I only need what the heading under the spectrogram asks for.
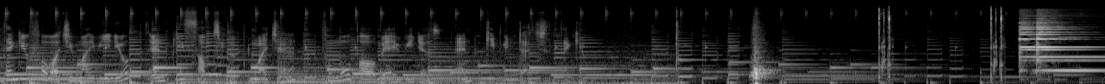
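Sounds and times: mouse clicks: 0:09.9 - 0:10.2
bright bell chime: 0:10.2 - 0:11.0.

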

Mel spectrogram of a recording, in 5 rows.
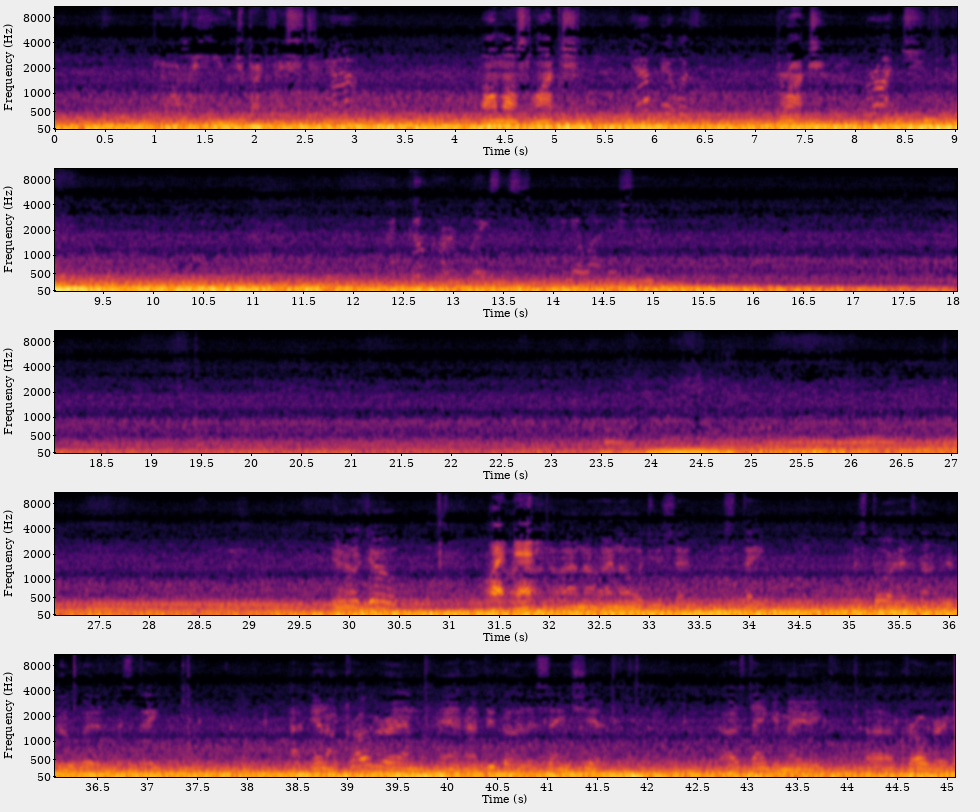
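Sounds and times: car engine and road rumble: 0:00.0 - 0:45.0.

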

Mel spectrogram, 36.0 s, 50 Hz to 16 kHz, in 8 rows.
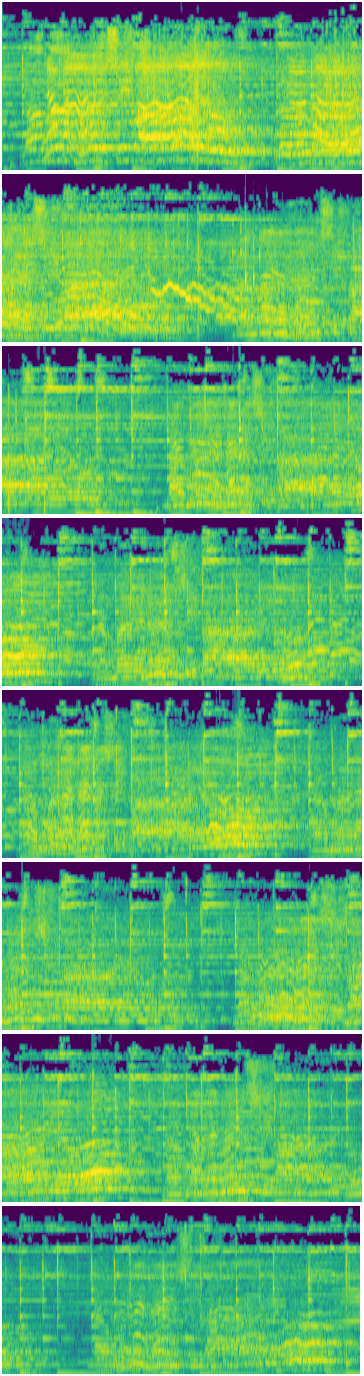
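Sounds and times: chanted mantra singing: 0:00.0 - 0:35.9.

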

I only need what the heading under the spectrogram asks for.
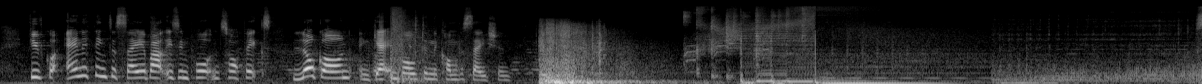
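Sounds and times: helicopter engine and rotor drone: 0:09.8 - 0:12.0.

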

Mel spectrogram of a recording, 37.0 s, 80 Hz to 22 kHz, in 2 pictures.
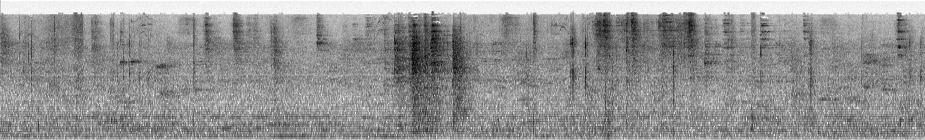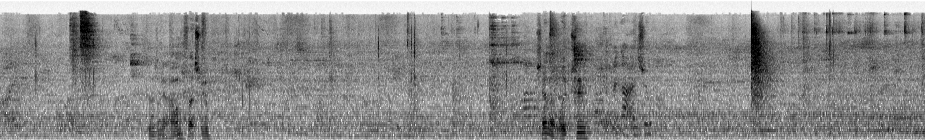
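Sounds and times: steady low hum: 0:00.0 - 0:29.2
faint voices: 0:09.2 - 0:37.0.

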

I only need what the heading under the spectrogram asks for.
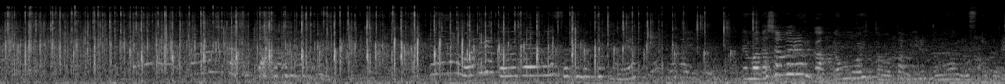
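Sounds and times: audience applause: 0:00.0 - 0:07.4.

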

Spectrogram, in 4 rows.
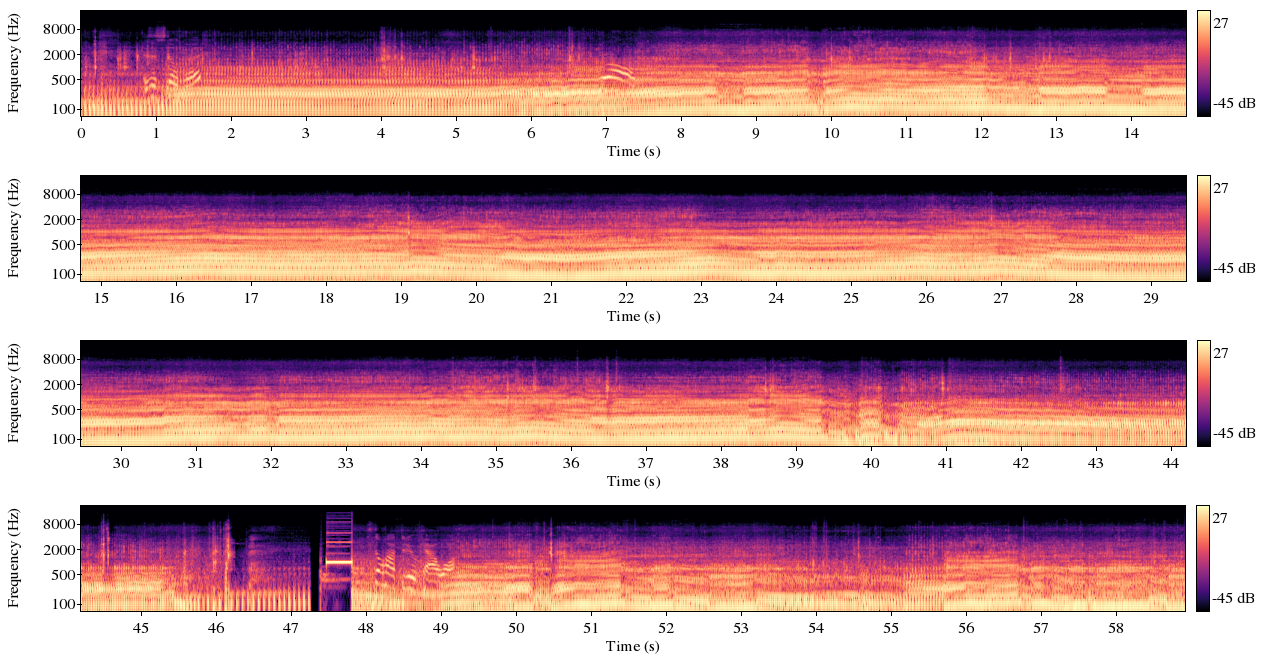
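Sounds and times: quad bike engine revving: 0:00.0 - 0:58.9.

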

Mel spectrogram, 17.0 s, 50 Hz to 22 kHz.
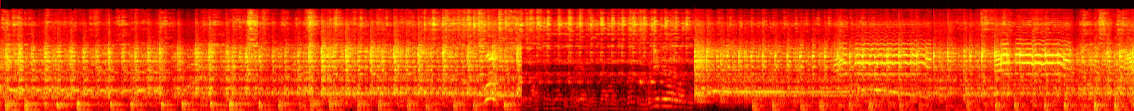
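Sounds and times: drums beating steady rhythm: 0:00.0 - 0:17.0
nadaswaram wavering notes: 0:10.4 - 0:17.0.

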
